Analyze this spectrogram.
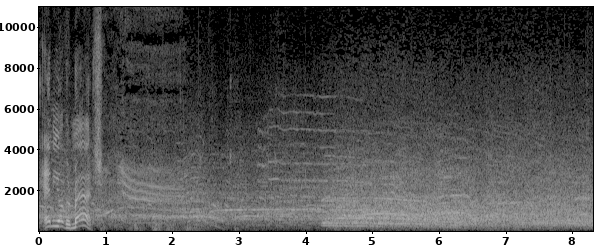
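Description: A large crowd cheers and roars in an arena.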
